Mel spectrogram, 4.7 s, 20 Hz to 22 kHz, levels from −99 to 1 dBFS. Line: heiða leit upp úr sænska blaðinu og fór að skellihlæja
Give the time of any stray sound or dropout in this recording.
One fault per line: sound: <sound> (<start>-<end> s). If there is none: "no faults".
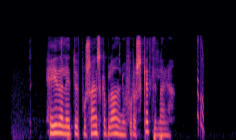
sound: chirp (3.9-4.1 s)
